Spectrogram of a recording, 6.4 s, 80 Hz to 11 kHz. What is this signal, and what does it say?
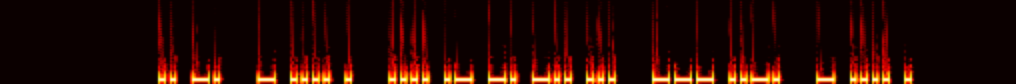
Morse code, heard as a keyed tone, about 34 wpm, 700 Hz. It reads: IN THE HANDS OF THE
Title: Sets of 5 Words 35wpm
